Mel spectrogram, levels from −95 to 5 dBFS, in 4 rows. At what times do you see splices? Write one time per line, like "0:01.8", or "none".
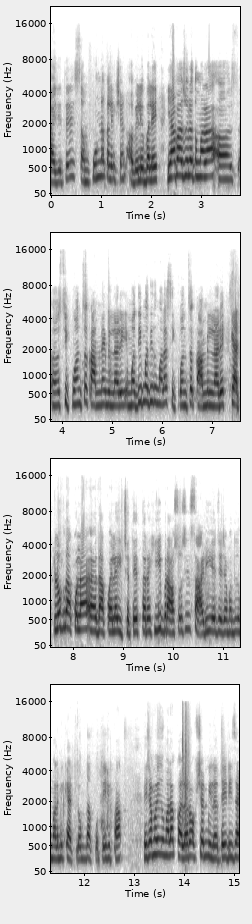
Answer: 0:02.2
0:07.3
